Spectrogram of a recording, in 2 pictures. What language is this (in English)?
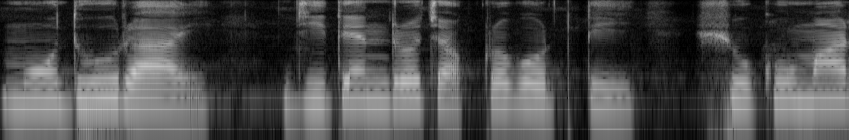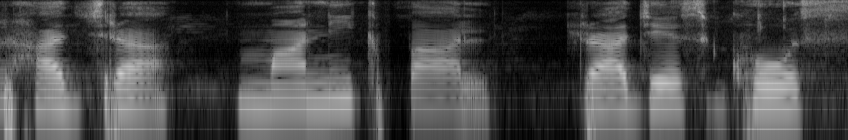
Bangla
